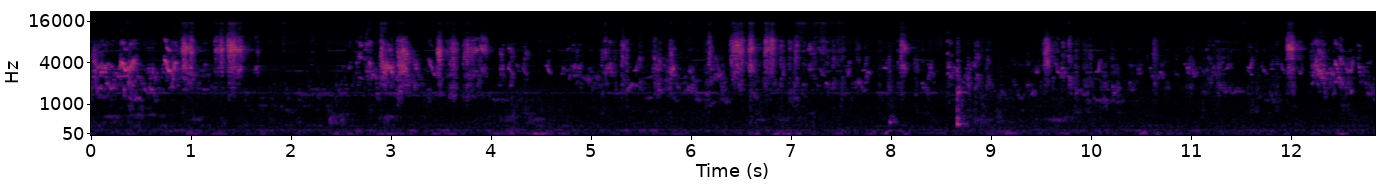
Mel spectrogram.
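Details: A group of young chicks peeps continuously, with high overlapping cheeps in irregular bursts and one short dip in activity near the start.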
